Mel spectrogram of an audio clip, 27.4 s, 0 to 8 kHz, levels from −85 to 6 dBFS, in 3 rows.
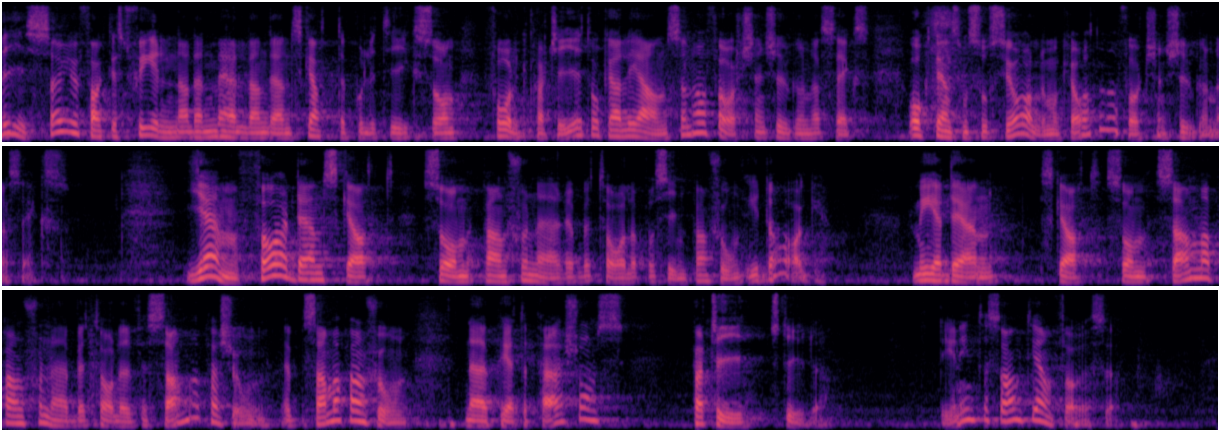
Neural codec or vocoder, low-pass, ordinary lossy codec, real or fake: vocoder, 22.05 kHz, 80 mel bands, WaveNeXt; 7.2 kHz; none; fake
